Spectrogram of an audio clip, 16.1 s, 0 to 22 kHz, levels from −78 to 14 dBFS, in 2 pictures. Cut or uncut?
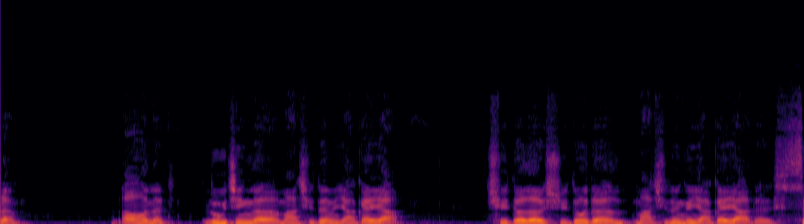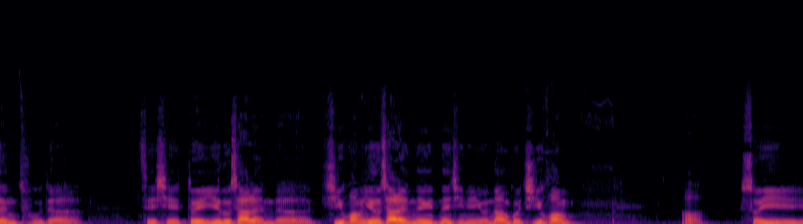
uncut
